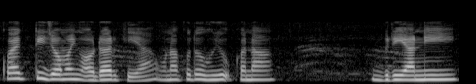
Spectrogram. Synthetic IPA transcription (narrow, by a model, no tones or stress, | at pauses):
kɔɛk̚ʈid͡ʒɔmaŋɔɖaɾkɛjaunakɔd̪ɔɦujuʔkana | bɾijani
